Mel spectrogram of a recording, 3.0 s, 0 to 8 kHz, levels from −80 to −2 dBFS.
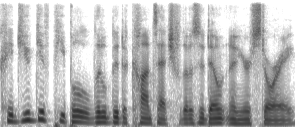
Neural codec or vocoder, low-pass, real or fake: codec, 16 kHz in and 24 kHz out, 0.6 kbps, FocalCodec, streaming, 2048 codes; 7.2 kHz; fake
